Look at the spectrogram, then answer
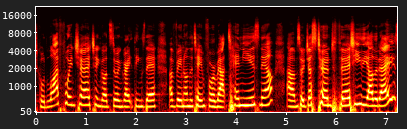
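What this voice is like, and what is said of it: Australian accent. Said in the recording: “From Australia. ... I know that I have an accent to you”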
